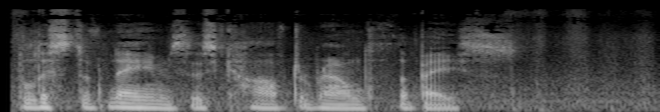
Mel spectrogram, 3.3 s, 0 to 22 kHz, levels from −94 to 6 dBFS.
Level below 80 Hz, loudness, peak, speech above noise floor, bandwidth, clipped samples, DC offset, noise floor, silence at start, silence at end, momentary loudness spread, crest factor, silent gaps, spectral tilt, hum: -52 dBFS; -26 LUFS; -8 dBFS; 21 dB; 16 kHz; under 0.1%; under 0.1%; -47 dBFS; 0.05 s; 0 s; 10 LU; 18 dB; none; -5 dB/octave; none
